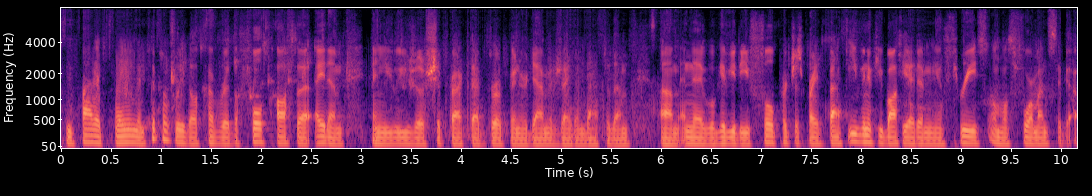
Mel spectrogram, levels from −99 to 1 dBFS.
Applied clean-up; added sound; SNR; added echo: neural separator model SepFormer DNS4.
